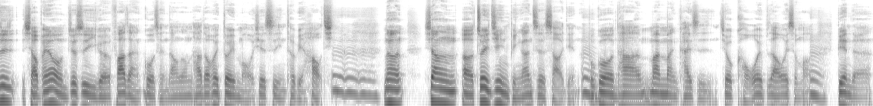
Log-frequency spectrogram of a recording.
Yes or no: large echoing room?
no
